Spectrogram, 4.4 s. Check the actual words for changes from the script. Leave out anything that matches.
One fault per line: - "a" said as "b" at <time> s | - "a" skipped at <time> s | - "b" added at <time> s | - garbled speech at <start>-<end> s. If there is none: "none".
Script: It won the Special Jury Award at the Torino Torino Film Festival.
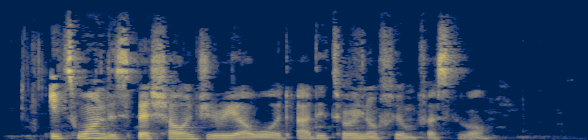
- "Torino" skipped at 2.9 s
